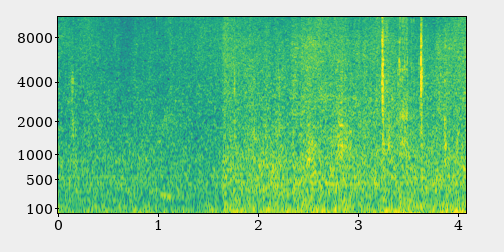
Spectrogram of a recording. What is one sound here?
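A train rumbles past nearby.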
